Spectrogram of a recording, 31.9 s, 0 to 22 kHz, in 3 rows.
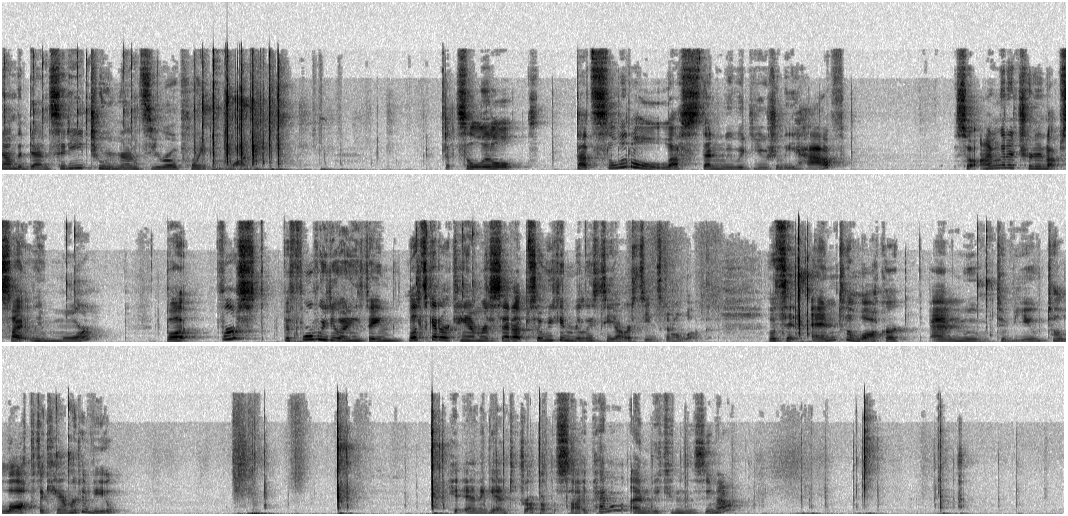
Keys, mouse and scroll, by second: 0.2 click, 0.7 click, 1.2-4.4 drag, 4.4-14.7 middle drag, 14.7 click, 15.2 click, 18.5 n, 21.7-25.5 drag, 25.5 n, 26.0-27.7 scroll down 30, 27.7-28.5 scroll up 5, 28.5-30.7 middle drag, 30.7 scroll up 5, 31.3-31.9 middle drag.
